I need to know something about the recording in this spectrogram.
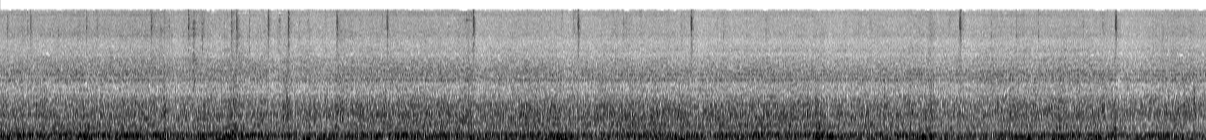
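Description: Aircraft wheels rumble over the runway.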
